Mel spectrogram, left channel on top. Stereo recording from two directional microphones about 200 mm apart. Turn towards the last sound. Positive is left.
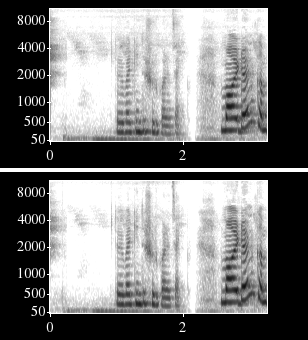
turn(degrees=-30)  # may be behind; listen again after turning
